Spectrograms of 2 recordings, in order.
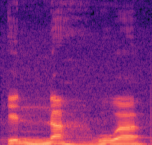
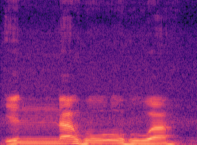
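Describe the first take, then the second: First: The two h sounds merge into one. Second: The two h sounds are kept apart.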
